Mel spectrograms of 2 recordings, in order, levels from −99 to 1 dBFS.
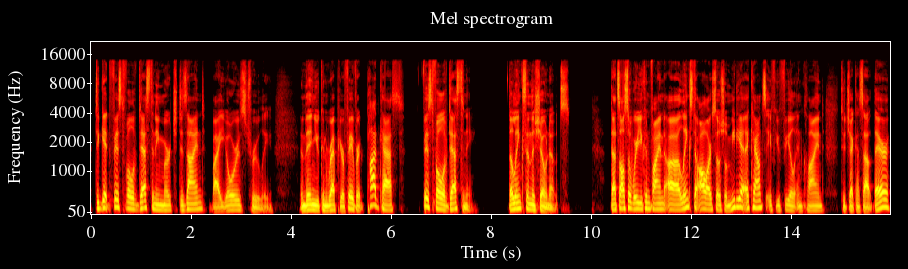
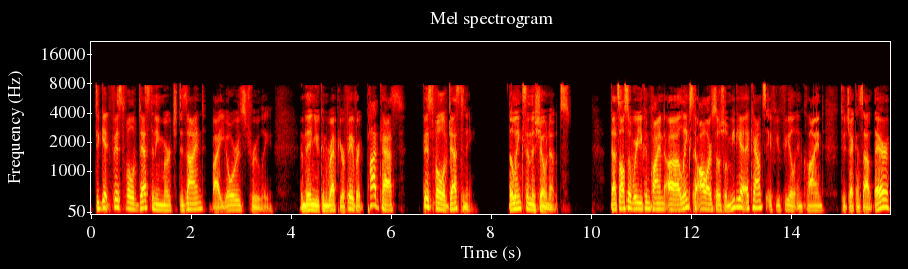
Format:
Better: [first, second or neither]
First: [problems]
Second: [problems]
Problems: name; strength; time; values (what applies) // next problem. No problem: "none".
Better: first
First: none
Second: garbled, watery; badly; nothing above 8 kHz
